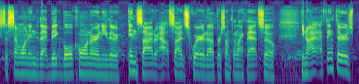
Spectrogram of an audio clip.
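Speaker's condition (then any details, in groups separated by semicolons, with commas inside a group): No condition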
